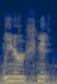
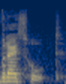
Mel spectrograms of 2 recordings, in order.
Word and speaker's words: Weishaupt: Adam Wienerschnitt. Adam White. Oh, Lord. Is that German? Wow, it is German. Wow, I should probably fucking know that. So, the founder was actually Adam Weishaupt.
